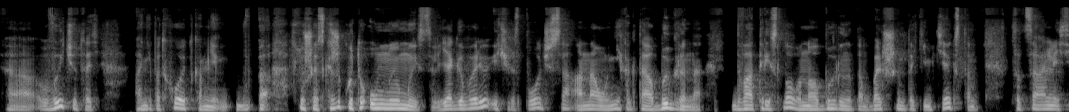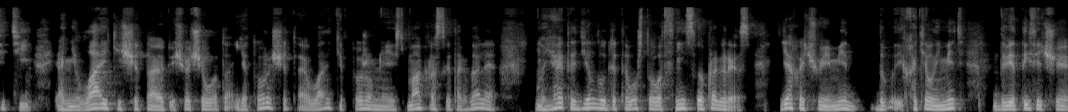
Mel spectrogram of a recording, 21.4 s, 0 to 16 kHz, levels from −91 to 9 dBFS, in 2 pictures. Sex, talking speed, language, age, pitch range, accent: male, 180 wpm, Russian, 30-49, 105-130 Hz, native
